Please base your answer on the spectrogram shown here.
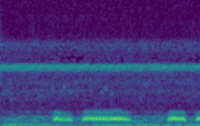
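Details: Spotted dove, a lure bird in a singing trial at Liwa, West Lampung, Indonesia, giving a short coo, a long drawn coo, then two more short notes, with low background rumble and a constant thin whine.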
